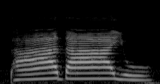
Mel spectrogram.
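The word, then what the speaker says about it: 받아요: for pronunciation po niya following the Res syllabification should be padayo so should be payo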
